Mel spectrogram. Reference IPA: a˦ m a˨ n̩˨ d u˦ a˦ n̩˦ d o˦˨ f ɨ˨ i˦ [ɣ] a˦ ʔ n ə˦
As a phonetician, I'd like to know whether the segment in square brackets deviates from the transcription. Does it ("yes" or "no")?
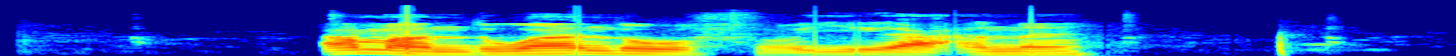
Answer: no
